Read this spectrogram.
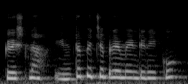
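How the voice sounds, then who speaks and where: A woman's voice: high voice, quick pace, warm tone, natural voice. A woman voicing a shy, emotional young wife in an audiobook novel reading, speaking in an earnest, bashful manner. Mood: playful.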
